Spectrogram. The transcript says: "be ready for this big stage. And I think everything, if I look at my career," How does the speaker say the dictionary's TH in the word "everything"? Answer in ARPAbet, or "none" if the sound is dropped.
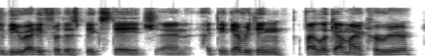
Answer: TH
